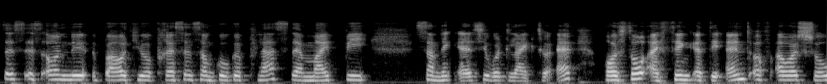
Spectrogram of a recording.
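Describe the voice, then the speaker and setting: A woman's voice: medium pitch, muffled recording. A woman co-hosting a casual online talk from her home, laughing often as she introduces guests. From Germany. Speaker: host and coach. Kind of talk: casual video call chat. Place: home in Italy. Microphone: video call.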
